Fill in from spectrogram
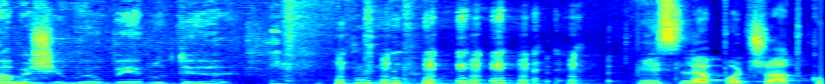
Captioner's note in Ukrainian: сміється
